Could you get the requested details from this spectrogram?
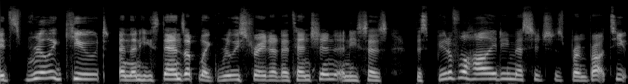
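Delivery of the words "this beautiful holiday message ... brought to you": wholehearted, earnest, sincere delivery. Retelling a holiday ad's closing line, imitating earnest delivery. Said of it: "Like he's so earnest".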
